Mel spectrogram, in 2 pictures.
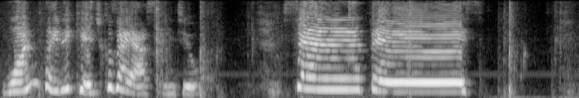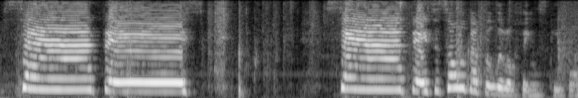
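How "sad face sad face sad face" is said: louder, drawn-out call; playful loud callout; loud catchphrase call. Real, not acted. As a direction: announce it to the chat. Live sale callout.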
